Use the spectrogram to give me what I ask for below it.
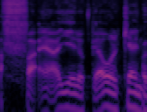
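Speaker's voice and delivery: low, soft giving up; resigned. Retold or imitated. Driver giving up on drunk friend, low resigned voice. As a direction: drop the voice in mock defeat.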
